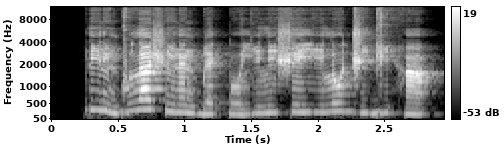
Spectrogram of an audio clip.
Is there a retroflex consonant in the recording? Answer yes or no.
no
